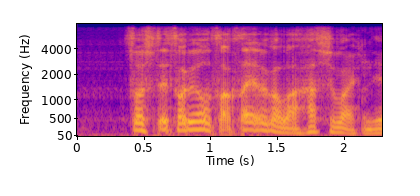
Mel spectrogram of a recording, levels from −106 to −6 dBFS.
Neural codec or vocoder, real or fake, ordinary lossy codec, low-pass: autoencoder, 22.05 kHz, a latent of 192 numbers a frame, VITS, trained on many speakers; fake; none; 7.2 kHz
